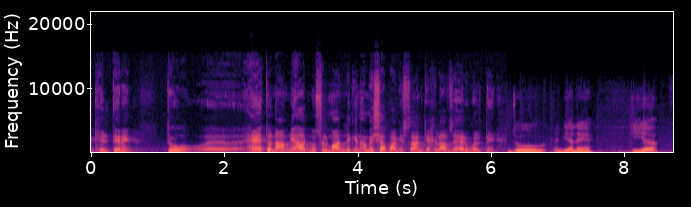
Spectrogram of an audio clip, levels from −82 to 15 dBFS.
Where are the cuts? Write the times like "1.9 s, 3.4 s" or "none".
6.2 s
